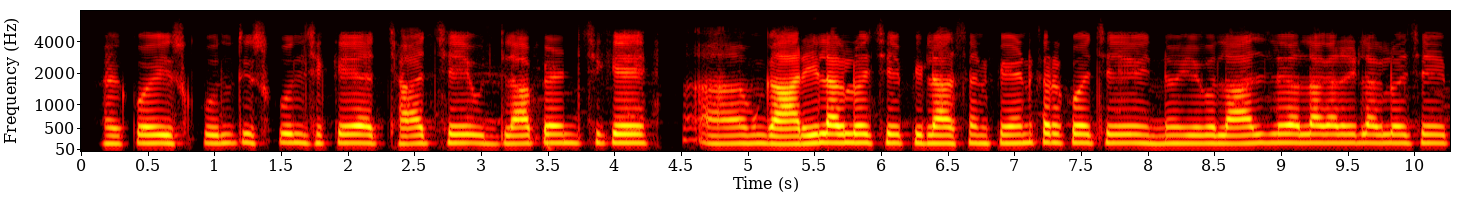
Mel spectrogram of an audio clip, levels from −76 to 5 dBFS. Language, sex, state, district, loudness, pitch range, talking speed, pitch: Maithili, male, Bihar, Bhagalpur, -20 LUFS, 175-185 Hz, 160 wpm, 180 Hz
